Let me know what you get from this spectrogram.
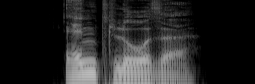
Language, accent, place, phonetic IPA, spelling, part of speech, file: German, Germany, Berlin, [ˈɛntˌloːzə], endlose, adjective, De-endlose.ogg
- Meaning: inflection of endlos: 1. strong/mixed nominative/accusative feminine singular 2. strong nominative/accusative plural 3. weak nominative all-gender singular 4. weak accusative feminine/neuter singular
